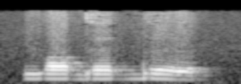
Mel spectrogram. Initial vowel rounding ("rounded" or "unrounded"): rounded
